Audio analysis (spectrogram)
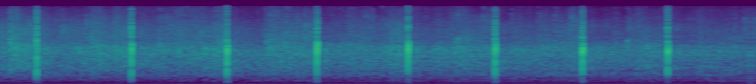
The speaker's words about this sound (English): When you get to know the hearts of our worship team, you know that they're not in it for this, but could we just give a round of applause for a wonderful set of worship this morning?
